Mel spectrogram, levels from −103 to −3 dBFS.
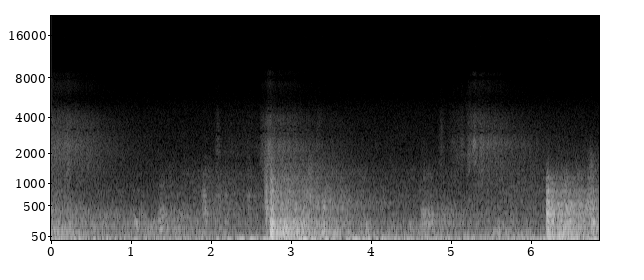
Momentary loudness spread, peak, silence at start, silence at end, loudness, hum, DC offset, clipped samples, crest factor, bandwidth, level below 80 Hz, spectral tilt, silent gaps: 19 LU; -16 dBFS; 0 s; 0 s; -38 LUFS; none; under 0.1%; under 0.1%; 22 dB; 4.9 kHz; -44 dBFS; -11 dB/octave; none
